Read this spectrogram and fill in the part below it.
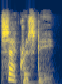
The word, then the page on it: sacristy: British English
